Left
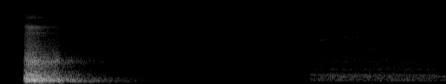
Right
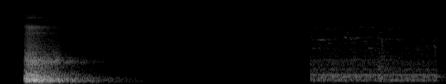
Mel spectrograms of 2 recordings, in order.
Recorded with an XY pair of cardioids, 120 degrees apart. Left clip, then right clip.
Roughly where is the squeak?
Ahead right.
